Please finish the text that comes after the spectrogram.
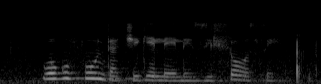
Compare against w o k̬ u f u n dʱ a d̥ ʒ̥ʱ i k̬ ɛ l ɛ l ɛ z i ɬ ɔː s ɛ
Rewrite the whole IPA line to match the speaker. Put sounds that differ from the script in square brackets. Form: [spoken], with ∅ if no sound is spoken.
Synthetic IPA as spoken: w o k̬ u f u n dʱ a d̥ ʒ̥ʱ i k̬ ɛ l ɛ l ɛ z i ɬ ɔː s ɛ

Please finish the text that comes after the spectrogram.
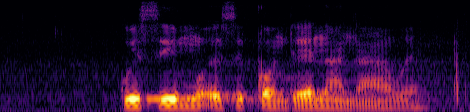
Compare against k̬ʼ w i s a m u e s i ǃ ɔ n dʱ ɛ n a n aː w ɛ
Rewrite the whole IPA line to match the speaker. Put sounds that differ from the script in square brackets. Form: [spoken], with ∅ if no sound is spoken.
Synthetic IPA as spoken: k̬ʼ w i s [i] m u e s i ǃ ɔ n dʱ ɛ n a n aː w ɛ

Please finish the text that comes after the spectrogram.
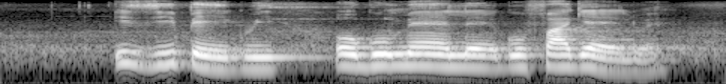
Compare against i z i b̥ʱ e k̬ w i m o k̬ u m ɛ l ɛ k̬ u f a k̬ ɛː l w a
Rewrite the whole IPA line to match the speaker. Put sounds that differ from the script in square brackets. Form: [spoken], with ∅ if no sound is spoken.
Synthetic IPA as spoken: i z i b̥ʱ e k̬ w i [∅] o k̬ u m ɛ l ɛ k̬ u f a k̬ ɛː l w [ɛ]

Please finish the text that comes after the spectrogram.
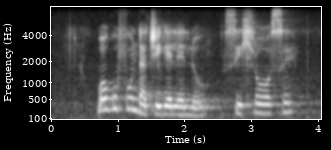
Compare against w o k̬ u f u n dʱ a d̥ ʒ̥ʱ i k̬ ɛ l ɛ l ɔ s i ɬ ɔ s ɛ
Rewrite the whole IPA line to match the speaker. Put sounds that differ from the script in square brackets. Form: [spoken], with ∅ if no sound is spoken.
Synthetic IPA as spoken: w o k̬ u f u n dʱ a d̥ ʒ̥ʱ i k̬ ɛ l ɛ l ɔ s i ɬ [ɔː] s ɛ

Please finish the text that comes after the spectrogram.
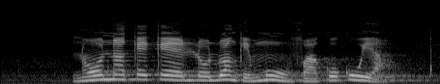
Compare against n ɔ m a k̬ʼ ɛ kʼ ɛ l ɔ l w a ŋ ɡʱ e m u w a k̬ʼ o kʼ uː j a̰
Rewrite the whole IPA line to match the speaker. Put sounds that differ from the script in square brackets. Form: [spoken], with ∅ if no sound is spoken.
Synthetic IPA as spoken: n ɔ [n] a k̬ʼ ɛ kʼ ɛ l ɔ l w a ŋ ɡʱ e m u [v] a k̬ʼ o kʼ uː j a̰

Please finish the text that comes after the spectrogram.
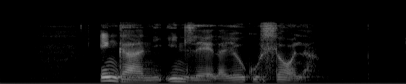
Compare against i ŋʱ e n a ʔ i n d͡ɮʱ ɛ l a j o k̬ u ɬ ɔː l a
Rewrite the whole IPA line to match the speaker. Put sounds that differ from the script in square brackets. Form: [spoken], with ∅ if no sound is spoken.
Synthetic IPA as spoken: i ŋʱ [a] n [i] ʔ i n d͡ɮʱ ɛ l a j o k̬ u ɬ ɔː l a

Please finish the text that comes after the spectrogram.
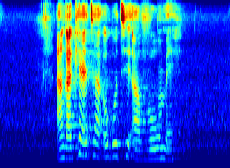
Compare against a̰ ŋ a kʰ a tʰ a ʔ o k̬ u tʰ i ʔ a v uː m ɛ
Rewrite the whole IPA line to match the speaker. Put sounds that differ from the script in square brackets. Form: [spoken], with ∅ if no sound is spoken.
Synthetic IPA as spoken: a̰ ŋ a kʰ [ɛ] tʰ a ʔ [u] k̬ u tʰ i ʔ a v uː m ɛ

